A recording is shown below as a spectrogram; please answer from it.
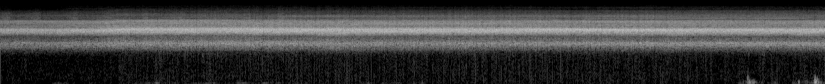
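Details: Summer cicada, called Ağustos Böceği, in wooded country where it sings almost nonstop through the hot day; an unbroken, shrill hissing buzz that rises slightly in the first second and then holds steady, with a few faint low knocks.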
